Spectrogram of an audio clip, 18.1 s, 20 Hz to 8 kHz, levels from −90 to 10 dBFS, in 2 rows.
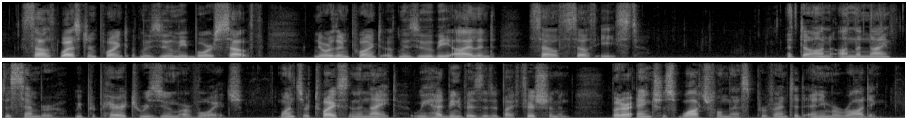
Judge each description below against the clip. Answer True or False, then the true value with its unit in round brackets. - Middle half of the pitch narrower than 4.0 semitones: True (3.4 semitones)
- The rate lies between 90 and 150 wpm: True (145 wpm)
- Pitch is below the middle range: True (100 Hz)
